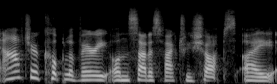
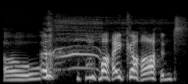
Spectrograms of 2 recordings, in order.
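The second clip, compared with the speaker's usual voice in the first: slow, higher, laughing outcry; laughing disbelief; 6 semitones higher, much slower than usual. Retold or imitated. Wife discovering Bo's order, laughing outcry. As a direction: drag it out through a laugh. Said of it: "I was like".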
